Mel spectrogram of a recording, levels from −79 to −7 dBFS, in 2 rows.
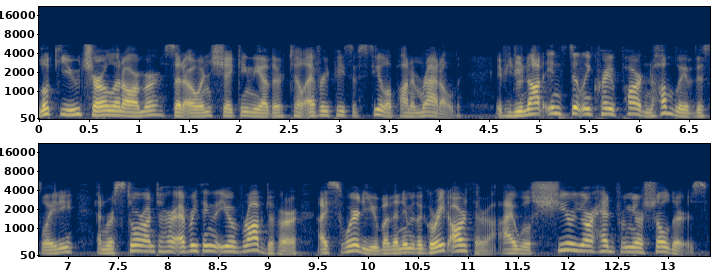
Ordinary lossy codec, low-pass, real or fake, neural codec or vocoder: MP3, 48 kbps; 5.4 kHz; real; none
